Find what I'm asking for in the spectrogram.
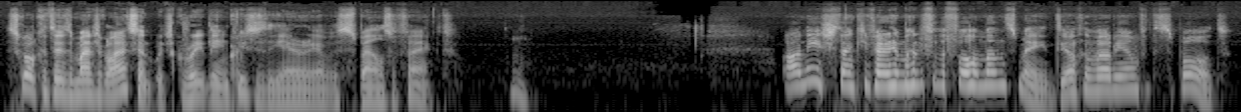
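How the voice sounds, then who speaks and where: Brief: male streamer, wry and chatty, with a lively, rising and falling voice. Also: sits high, fairly quick, no echo. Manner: wry, reads game text aloud, mutters asides. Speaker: streamer playing a video game. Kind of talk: casual let's-play commentary.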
